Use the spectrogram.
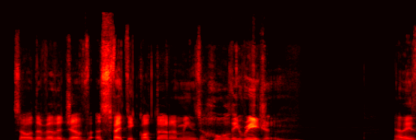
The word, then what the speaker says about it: Kotar: So with Saint Kotar, and I'm pretty sure that is how you pronounce it, it's Kotar. Not too familiar with Croatian.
